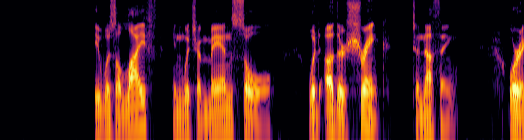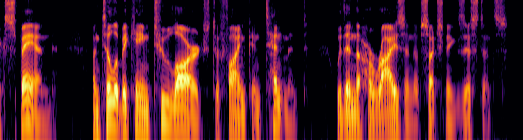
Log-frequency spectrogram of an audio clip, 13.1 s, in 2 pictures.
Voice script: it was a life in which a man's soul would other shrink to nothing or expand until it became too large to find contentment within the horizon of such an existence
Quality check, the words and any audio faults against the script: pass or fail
pass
